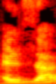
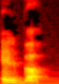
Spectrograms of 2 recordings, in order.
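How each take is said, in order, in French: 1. Le nom se prononce avec un son s. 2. Le nom se prononce avec un son b. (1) "c'était pas Elsa" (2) "mais c'était Elba"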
